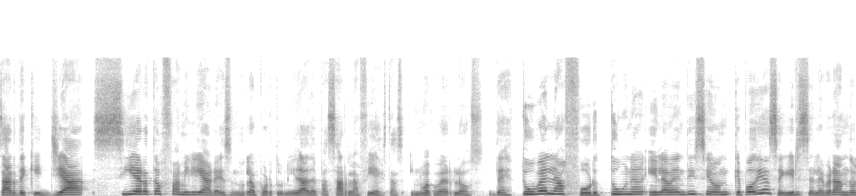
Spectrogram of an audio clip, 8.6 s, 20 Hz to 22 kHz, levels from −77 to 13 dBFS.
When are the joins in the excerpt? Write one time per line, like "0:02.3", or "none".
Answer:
0:02.5
0:04.3
0:05.1
0:07.3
